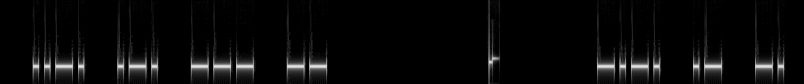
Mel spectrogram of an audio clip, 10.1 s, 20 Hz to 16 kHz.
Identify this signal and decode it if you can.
Morse code, heard as a keyed tone, about 17 wpm, spaced as for 12 wpm, 700 Hz. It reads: FROM CAN
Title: 2x Character Spacing - Top 100 Words - 17wpm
